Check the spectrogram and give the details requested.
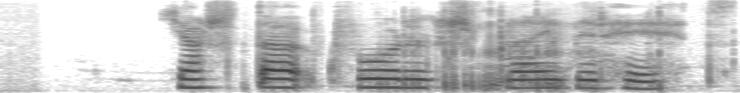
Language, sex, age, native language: Icelandic, female, 8, Icelandic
